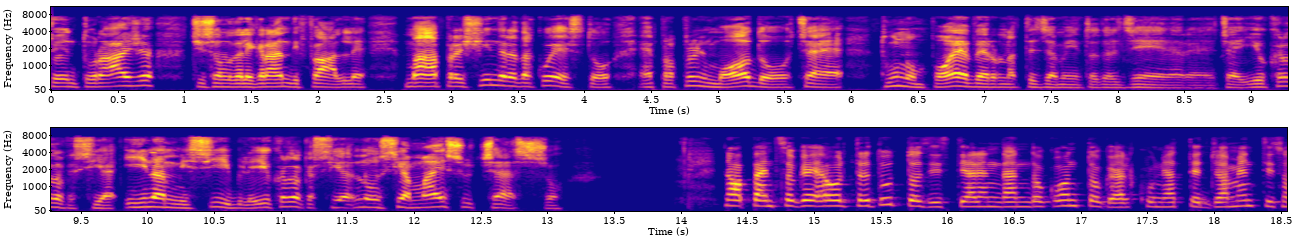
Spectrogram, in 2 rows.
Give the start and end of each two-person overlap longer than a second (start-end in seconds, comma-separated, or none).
none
